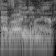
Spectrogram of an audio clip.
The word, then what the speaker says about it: Rotolo: Anyway, well, I'm going to say my agent was her agent on that book, and she pronounces it Rotolo. So. – Oh, great. Well, then it's Rotolo. It's Rotolo from now on. It's definitely Rotolo.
